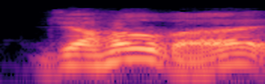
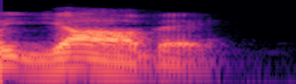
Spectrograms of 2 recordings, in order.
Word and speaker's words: Yahweh: Jehovah is a medieval rendering, and almost certainly does not coincide with any pronunciation of the name ever used in Hebrew. Modern scholars generally plump for Yahweh.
